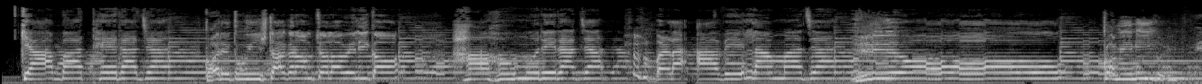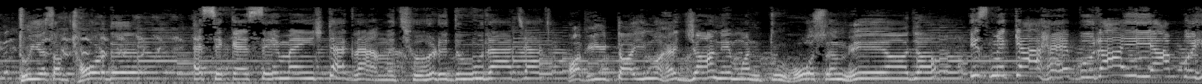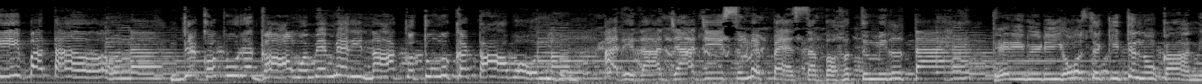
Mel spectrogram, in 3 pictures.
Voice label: Comedy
